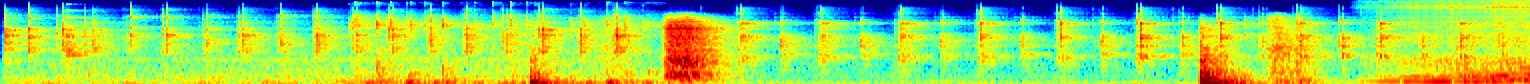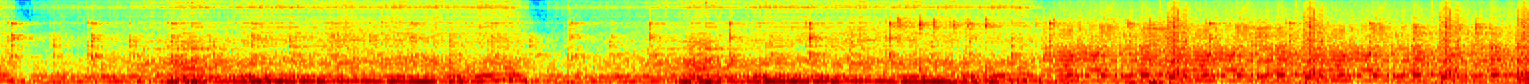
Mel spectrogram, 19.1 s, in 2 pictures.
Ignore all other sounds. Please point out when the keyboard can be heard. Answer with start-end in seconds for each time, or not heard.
2.1-4.2, 15.1-16.9.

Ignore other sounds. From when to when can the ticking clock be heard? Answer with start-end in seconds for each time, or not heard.
0.0-19.0.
